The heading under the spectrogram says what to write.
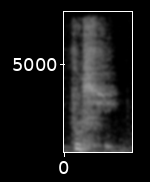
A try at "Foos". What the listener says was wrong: Why are you adding H? Foos. Foos.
